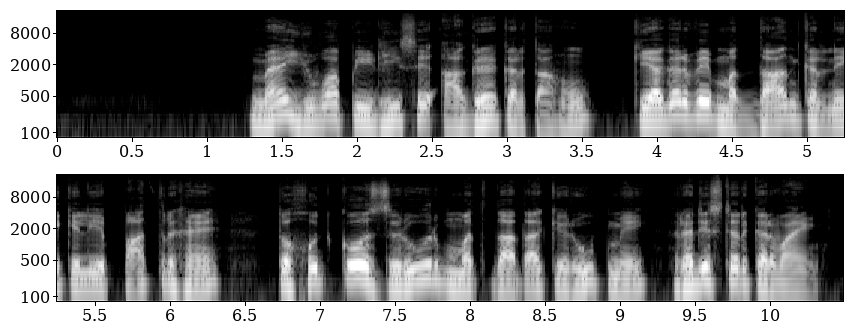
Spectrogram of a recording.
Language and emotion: Hindi, neutral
